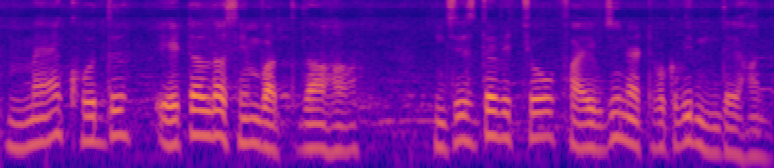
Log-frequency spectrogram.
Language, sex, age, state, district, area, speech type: Punjabi, male, 18-30, Punjab, Patiala, urban, spontaneous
